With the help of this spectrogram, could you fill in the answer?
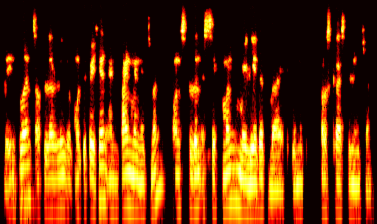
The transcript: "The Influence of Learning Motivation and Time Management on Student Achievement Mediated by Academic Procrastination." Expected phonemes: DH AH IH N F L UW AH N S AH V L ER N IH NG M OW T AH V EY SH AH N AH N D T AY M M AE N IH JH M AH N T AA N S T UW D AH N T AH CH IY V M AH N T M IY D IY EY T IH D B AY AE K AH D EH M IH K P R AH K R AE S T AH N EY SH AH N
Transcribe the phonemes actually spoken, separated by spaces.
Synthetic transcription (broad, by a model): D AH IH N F L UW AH N S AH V L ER N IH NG M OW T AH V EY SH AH N AH N D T AY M M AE N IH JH M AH N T AA N S T UW D AH N T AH S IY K M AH N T M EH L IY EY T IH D B AY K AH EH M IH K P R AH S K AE S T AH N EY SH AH N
